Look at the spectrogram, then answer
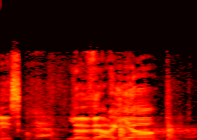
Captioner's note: speaking French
